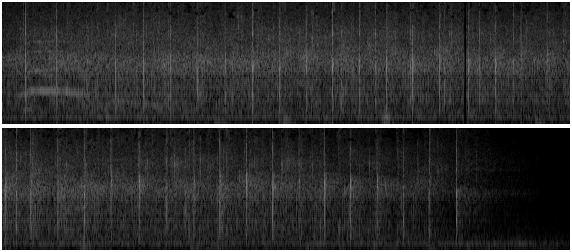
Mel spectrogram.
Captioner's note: applause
